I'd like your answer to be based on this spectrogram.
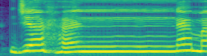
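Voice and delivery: जहन्नम with a held ghunna on the doubled nun and a quick meem; slow recited जहन्नम, nasal nun held, meem short; Quranic recitation. Shown as a demonstration. Teacher demonstrates जहन्नम for the class. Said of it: "मीम को जल्दी पढ़ेंगे".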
